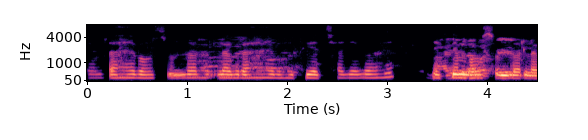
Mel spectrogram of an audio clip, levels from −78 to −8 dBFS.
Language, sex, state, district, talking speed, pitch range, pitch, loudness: Hindi, female, Uttar Pradesh, Deoria, 255 wpm, 175-185 Hz, 180 Hz, -23 LUFS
